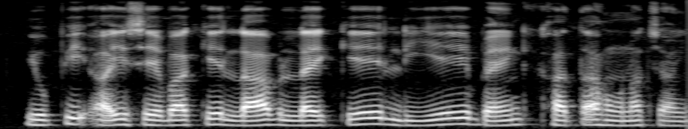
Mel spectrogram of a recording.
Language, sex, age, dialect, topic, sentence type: Maithili, male, 36-40, Eastern / Thethi, banking, question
